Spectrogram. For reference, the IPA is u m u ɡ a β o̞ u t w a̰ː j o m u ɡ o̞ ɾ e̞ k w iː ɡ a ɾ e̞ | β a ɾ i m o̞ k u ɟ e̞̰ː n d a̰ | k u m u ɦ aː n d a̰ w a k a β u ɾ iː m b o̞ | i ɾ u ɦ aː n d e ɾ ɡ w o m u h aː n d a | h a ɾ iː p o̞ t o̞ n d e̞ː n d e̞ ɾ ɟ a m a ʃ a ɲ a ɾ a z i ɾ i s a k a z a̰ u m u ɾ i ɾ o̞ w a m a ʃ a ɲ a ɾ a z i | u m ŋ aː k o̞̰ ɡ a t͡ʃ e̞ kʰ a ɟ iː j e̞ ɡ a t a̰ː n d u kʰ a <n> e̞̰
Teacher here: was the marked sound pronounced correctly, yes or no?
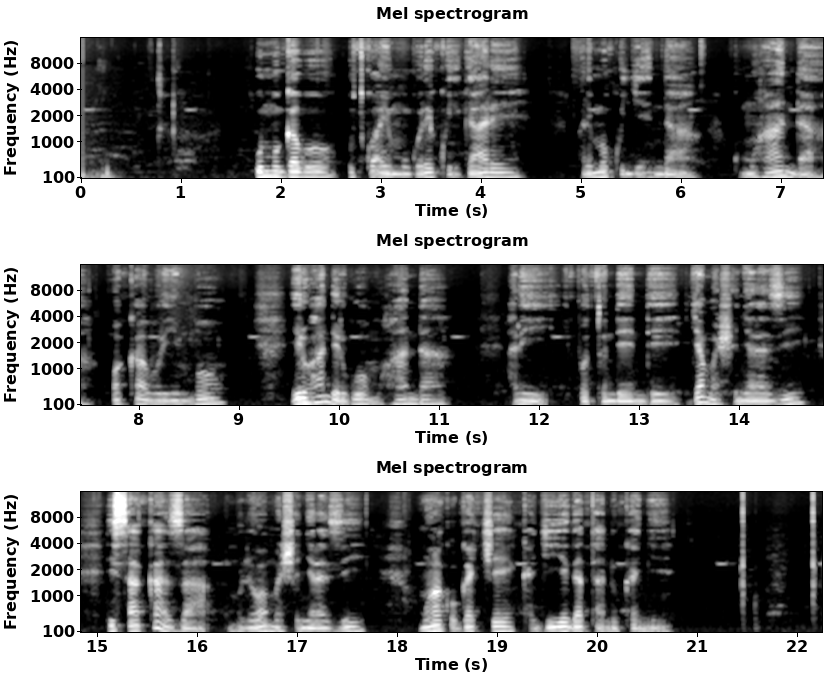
no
